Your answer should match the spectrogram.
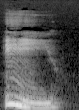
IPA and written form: i (he)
